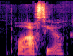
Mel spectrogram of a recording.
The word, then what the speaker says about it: Palacio: Palacio.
